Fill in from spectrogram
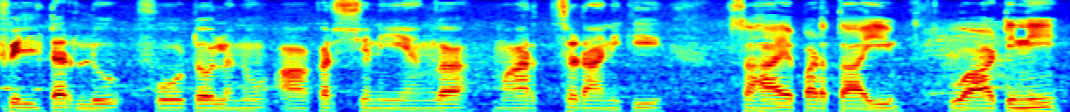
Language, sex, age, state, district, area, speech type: Telugu, male, 18-30, Andhra Pradesh, Kurnool, rural, spontaneous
